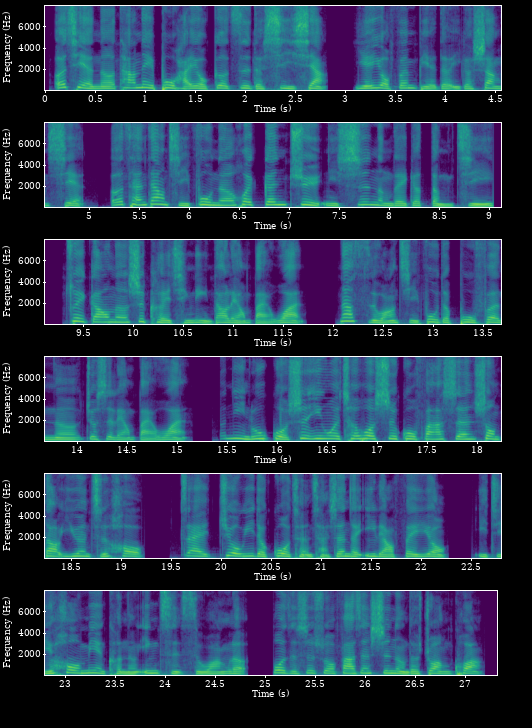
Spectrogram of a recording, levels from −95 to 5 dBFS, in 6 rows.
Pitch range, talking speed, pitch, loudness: 180-245 Hz, 260 characters per minute, 210 Hz, -20 LUFS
